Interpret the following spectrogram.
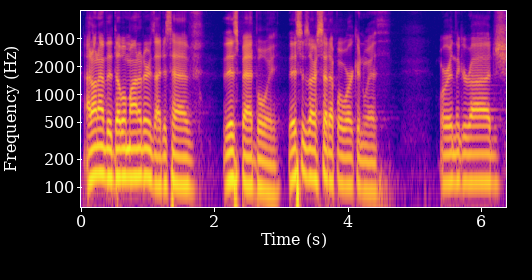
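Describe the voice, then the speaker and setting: Speaking into a spare handheld mic in an echoey home garage, a man hosts a sports show as a casual livestream. His medium-pitched voice is smooth, and his chatter rambles along with plenty of apologies.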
